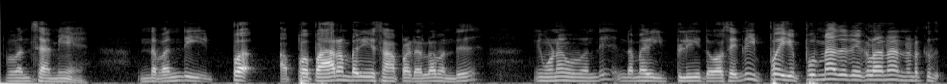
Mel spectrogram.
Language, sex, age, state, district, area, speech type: Tamil, female, 60+, Tamil Nadu, Coimbatore, urban, spontaneous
